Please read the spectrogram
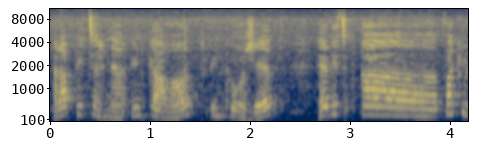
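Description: A person talking throughout, drawing out one long held sound near the end. Under the voice, grated vegetables sizzle faintly as they fry in a pan and are stirred with a wooden spoon.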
